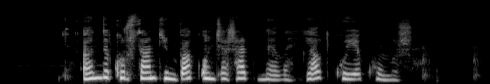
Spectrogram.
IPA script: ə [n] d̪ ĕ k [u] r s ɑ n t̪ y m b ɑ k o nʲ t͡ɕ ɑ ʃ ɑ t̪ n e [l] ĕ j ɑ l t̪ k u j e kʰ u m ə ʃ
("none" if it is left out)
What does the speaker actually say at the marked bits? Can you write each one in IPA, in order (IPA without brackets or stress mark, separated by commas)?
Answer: n, u, l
